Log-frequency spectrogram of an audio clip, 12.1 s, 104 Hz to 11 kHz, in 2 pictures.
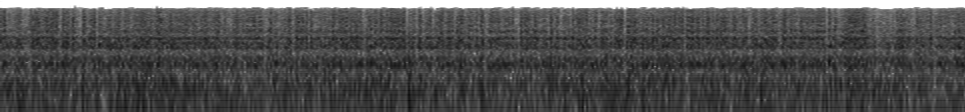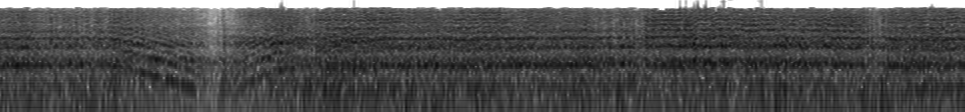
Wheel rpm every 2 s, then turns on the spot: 200, 200, 200, 110, 180, 200.
none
